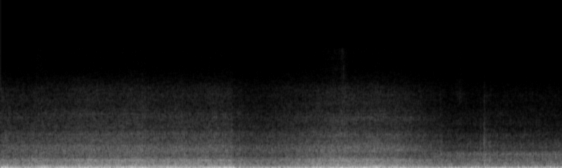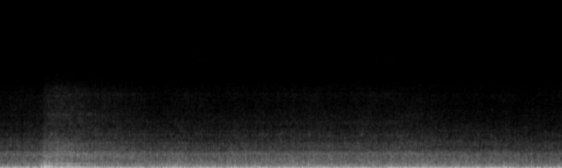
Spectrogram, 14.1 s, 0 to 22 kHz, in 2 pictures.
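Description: Husqvarna Norden 901's parallel-twin engine running steadily under way, heard from the bike with continuous wind and road noise. A steady engine hum sits under the noise for the first few seconds. A brief rise and fall in pitch comes about halfway through.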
